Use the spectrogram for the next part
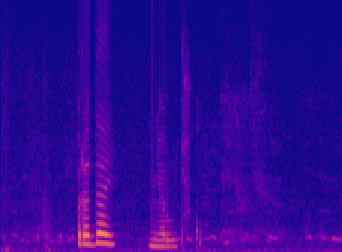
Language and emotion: Russian, sad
